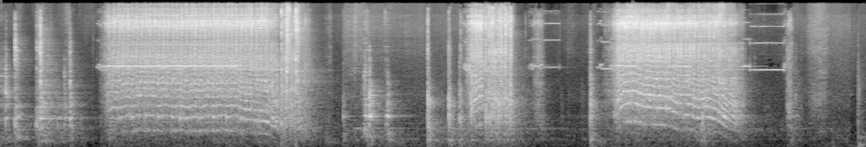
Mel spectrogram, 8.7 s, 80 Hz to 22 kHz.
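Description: A power tool, likely an impact wrench, tightens front sway bar bushing bolts on a 2012-2017 Toyota Camry, firing in two loud sustained whirring bursts separated by shorter clicks and handling noises.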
